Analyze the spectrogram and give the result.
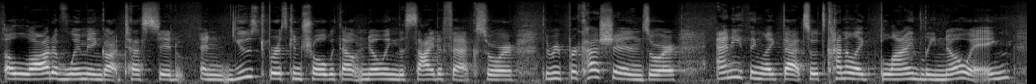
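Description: Noticeable background noise sits behind a woman with a Canadian accent. Her pitch is high and her pace fairly slow. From Canada. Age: 20s. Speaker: podcast host. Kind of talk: interview conversation.

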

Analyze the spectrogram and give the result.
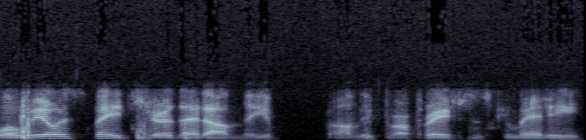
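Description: With an American accent, the speaker talks at a fairly quick pace with ordinary pitch variation. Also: man. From Iowa, US Midwest. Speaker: former congressman and political candidate. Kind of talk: interview.

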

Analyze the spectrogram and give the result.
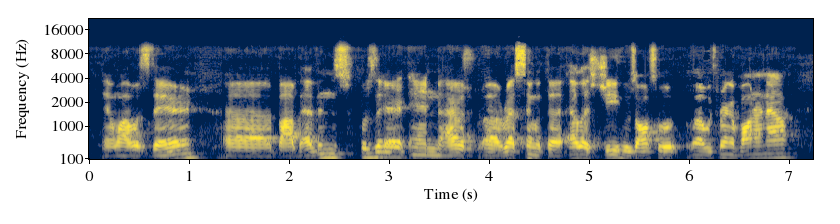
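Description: Over noticeable background noise, a man with a fairly low pitch talks with hardly any pauses. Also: ordinary pitch variation, moderate pace. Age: 20s. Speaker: pro wrestler and former collegiate wrestler. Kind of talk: casual interview.

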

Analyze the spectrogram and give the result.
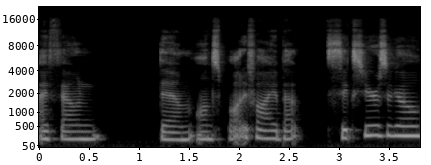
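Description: A woman with a Dutch accent speaks at a medium pitch with ordinary pitch variation. The recording is very clean, with a silent background. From Netherlands. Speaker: listener. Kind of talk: recorded voice message. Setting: recorded voice message.

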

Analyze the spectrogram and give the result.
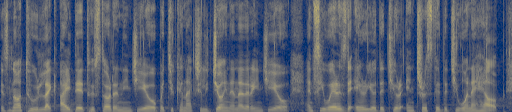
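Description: A woman's very deep, low voice with a dark, mellow tone, monotone and flat, at a fairly quick pace, on a very clean recording with a silent background. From Afghanistan, Kabul. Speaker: education activist. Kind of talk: interview. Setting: conference. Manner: halting.

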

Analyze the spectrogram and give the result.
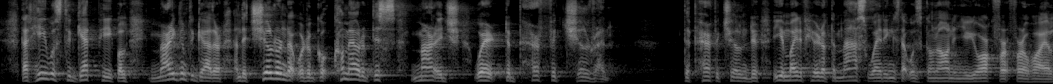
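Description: With an Irish accent, a man talks at a moderate pace in a fairly high pitch, his intonation lively. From Ireland. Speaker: former fisherman. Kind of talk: testimony. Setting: church.

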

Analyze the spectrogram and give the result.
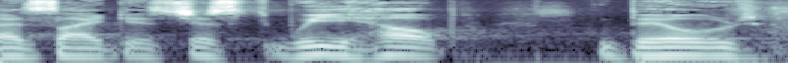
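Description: Speaking with a New Zealand accent, a man uses a fairly low pitch. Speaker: fitness coach and gym owner. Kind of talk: interview.

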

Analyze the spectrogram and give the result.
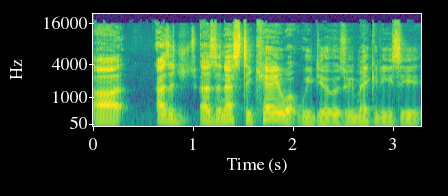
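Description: A man with an American accent talks at a moderate pace in a normal speaking voice with ordinary pitch variation, in a very clean recording with a silent background. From New York. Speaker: tech company co-founder. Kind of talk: interview.

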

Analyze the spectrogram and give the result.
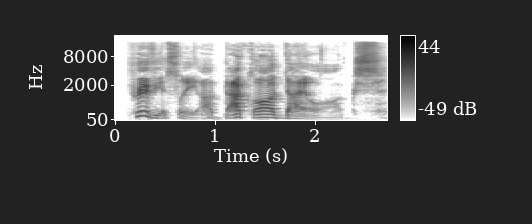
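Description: A man puts on a character voice at a medium pitch, raspy and with very wide pitch swings. He delivers it at a fairly slow pace. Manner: very strange, exaggerated voice.

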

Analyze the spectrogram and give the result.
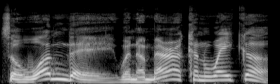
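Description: Very slowly and with very wide pitch swings, a man with a Korean accent speaks at a fairly high pitch in a very clean recording with a silent background and a dry, close sound with no echo. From South Korea, raised in Augusta, Georgia. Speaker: political candidate and author. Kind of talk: interview. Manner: animated.

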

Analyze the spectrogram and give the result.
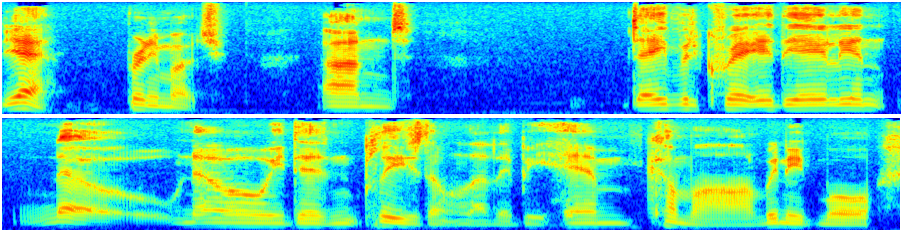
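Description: Speaking with a British accent, this man talks at a fairly slow pace in a fairly low pitch, with ordinary pitch variation. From UK. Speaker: podcaster and filmmaker. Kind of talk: casual chat.

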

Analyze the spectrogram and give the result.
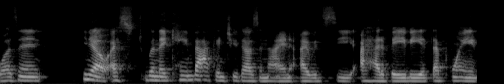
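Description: On a very clean recording with a silent background, a woman with an American accent and a fairly low pitch speaks at a fairly quick pace. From Michigan, outside Grand Rapids. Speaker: podcast co-host. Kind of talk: casual interview chat.

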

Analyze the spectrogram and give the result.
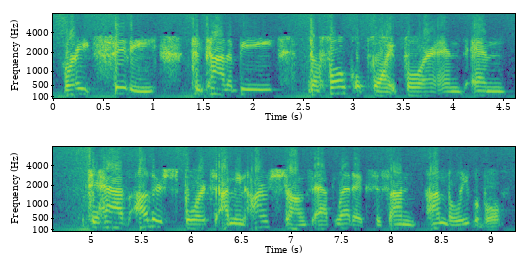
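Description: Against noticeable background noise, a woman with an American accent talks at a moderate pace and a fairly low pitch. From Southern California, Orange County. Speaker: women's college basketball coach. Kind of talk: radio interview.

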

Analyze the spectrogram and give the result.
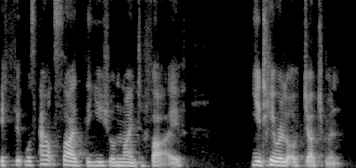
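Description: In a British accent, a woman with a fairly low pitch and a dark, mellow tone talks somewhat breathily at a fairly quick pace. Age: 30s. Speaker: social entrepreneur. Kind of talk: interview.

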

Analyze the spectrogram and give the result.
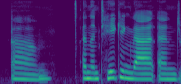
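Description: A woman with an American accent speaks in a plain, everyday voice at a medium pitch, with ordinary pitch variation. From Baltimore, Maryland, US. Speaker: herbalist. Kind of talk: casual chat. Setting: remote recording.

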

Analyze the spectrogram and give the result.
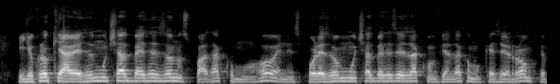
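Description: In a very clean recording with a silent background, a man speaks very fast at a fairly high pitch with fairly even intonation. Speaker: podcast host, life coach. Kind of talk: interview.

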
